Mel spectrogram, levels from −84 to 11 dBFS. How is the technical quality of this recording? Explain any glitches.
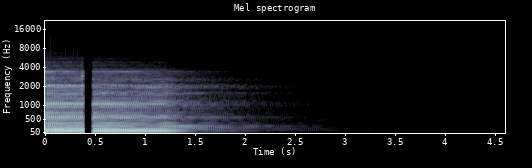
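There's one glitch, early on. From 0.37 to 0.48 s there's a corrupt frame concealed by the decoder: it spotted damaged AAC data and patched over it, muting or reusing scrambled recent spectrum. The patched stretch lasts about 110 ms, spanning a few frames.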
